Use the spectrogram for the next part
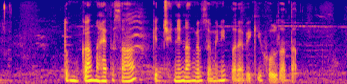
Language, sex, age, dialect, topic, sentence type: Marathi, male, 25-30, Southern Konkan, agriculture, statement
